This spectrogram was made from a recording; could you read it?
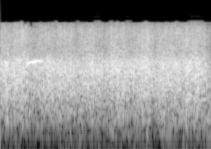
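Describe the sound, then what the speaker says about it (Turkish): Concert audience applauding a pianist, a dense, sustained wash of clapping from a large crowd, loud and even from start to finish. "Dinleyiciler uzun süre sanatçıyı alkışladı."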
